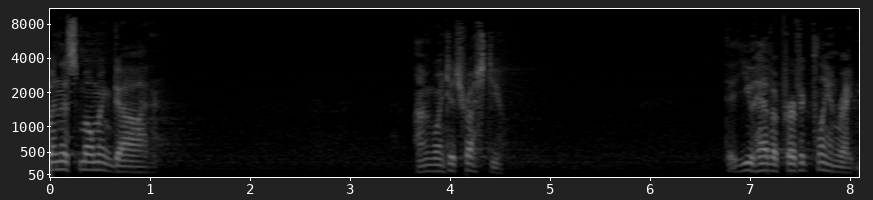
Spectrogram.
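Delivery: spoken prayer. Shown as a demonstration. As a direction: pray it quietly, as if alone with God. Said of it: "modelling a prayer".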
